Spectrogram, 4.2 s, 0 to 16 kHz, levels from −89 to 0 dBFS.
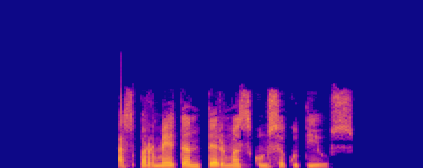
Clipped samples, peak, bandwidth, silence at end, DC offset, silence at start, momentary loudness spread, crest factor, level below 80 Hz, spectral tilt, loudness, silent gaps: under 0.1%; 0 dBFS; 8 kHz; 0.75 s; under 0.1%; 1.15 s; 13 LU; 22 dB; -62 dBFS; -4 dB/octave; -21 LUFS; 1.35-1.39 s, 2.01-2.06 s, 2.99-3.03 s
